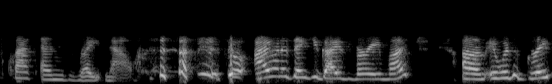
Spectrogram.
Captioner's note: laughter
